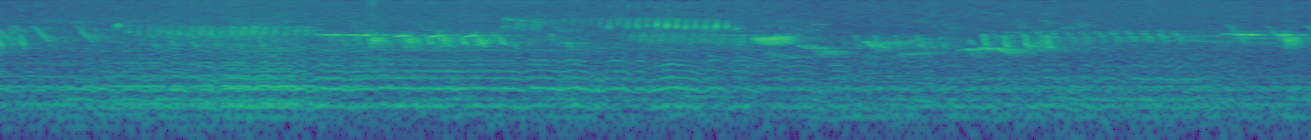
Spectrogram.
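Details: Honey bees on lavender hum steadily, a low droning buzz that shifts in pitch, while small birds chirp overhead.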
